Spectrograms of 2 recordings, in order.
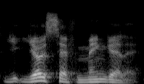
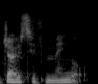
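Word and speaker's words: Josef Mengele: I mean, it's Yoseph Mangel. It's It's not Joseph Mingle. I mean, sure. I was just I was giving it the I was giving the the the Anglo pronunciation.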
